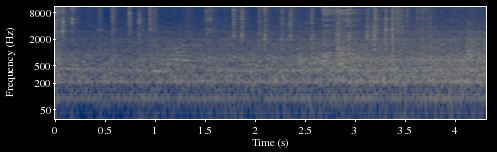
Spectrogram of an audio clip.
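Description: Knife cutting a skipjack tuna on a plastic cutting board: a run of small clicks and scrapes as the blade works along the fish's bones, in two clusters, over steady background noise.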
